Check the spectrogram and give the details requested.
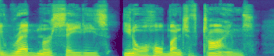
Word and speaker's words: Mercedes: So, Mercedes, Max, it's a great word. There's 3 E's. Each one of them is pronounced differently.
